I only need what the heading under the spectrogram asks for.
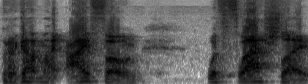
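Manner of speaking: ordinary talk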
